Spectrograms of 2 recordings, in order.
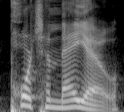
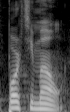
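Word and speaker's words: Portimão: i speak portuguese guys that's not how you pronounce the word it's portimo it's how it would normally be pronounced but nobody can say that so they say portamayo um really cool circuit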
